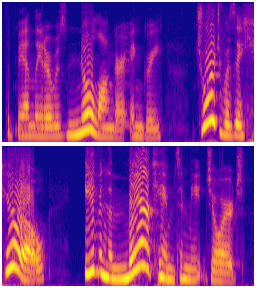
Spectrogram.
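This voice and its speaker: With a slightly high, creaky voice, a woman reads a picture book aloud for children. Her delivery is expressive, with elongated emphasis and chatty remarks.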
